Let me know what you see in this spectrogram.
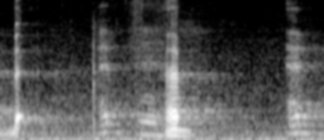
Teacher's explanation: انطباق الشفتين مع حبس النفس للباء · Term: الباء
